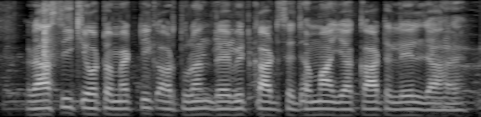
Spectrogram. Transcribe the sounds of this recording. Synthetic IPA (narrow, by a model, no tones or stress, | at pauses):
ɾaːsikeɔːʈoːmɛːʈɪkɔːɾt̪ʊɾə̃nt̪ɾeːbɪʈkaːɾɖsed͡ʒɐmajakaːʈleːld͡ʒaːɦɛː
